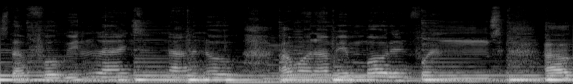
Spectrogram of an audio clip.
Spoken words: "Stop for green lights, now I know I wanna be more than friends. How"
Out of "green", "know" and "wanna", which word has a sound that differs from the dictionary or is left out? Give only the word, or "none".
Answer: green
